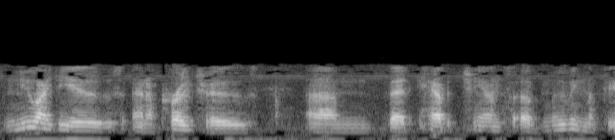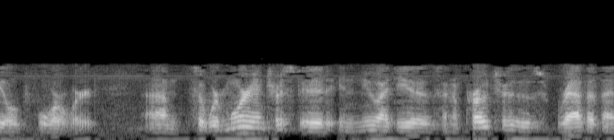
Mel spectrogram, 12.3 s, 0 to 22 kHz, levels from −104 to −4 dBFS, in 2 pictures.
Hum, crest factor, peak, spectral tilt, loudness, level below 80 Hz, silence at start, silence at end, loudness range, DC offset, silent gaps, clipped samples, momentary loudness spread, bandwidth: none; 20 dB; -12 dBFS; -7.5 dB/octave; -32 LUFS; -76 dBFS; 0.05 s; 0 s; 5 LU; under 0.1%; none; under 0.1%; 11 LU; 4 kHz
